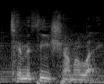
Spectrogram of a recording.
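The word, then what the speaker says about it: Timothée Chalamet: pronunciation I know it's kind of hard it's pronounced Timothy chamay Timothy The Duchess of Timothy Timothy chamay very good thank you there MD there's your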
